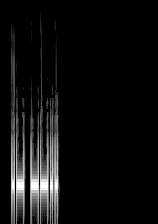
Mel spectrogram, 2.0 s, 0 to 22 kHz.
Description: Morse code, heard as a keyed tone, about 40 wpm, 700 Hz. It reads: AZ
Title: US States Repeated 3x 40wpm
